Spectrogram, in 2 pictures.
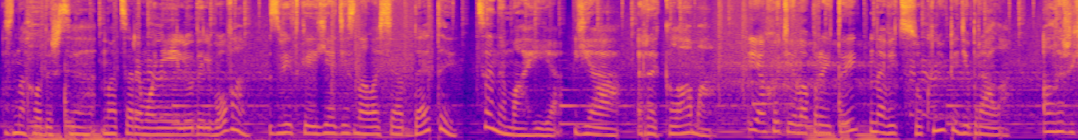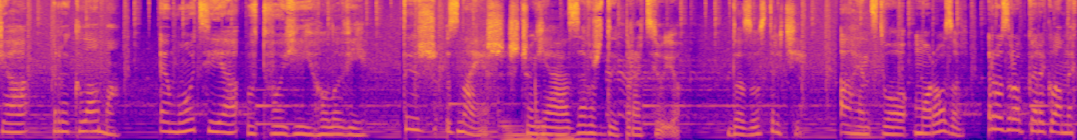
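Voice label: Ukrainian, female, commercial; voice-over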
